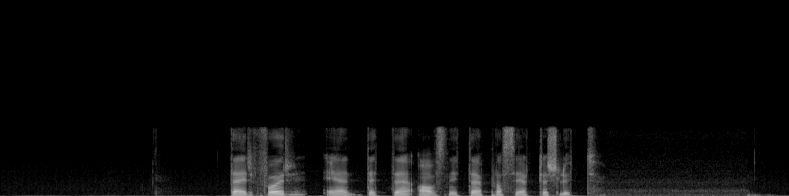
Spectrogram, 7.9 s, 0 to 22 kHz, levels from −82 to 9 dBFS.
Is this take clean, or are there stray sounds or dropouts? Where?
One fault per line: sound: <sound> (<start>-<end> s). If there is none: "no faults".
no faults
